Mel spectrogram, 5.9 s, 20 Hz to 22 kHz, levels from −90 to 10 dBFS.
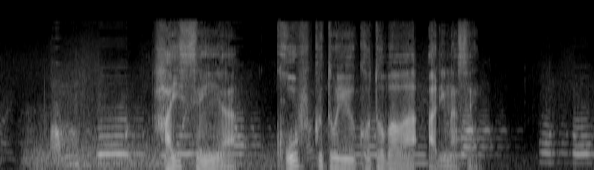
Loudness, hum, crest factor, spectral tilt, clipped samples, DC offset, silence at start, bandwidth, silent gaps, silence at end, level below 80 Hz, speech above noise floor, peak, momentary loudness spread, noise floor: -30 LUFS; none; 22 dB; -4.5 dB/octave; under 0.1%; under 0.1%; 0 s; 13.5 kHz; none; 0 s; -54 dBFS; 32 dB; -8 dBFS; 17 LU; -62 dBFS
